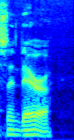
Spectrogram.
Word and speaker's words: Sendera: Yeah, I think it's spelled S-E-N-D-E-R-A, Sendera.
